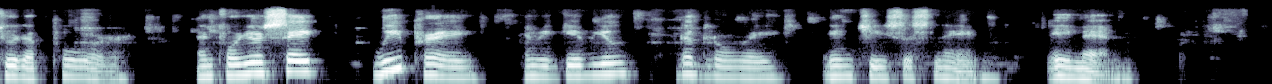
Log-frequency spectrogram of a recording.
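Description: A man speaks steadily over an online call.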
